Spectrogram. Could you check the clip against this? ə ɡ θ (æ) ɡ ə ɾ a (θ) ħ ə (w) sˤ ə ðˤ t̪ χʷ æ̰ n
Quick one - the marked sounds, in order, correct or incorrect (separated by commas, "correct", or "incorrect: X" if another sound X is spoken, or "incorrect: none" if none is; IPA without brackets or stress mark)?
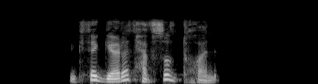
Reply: correct, correct, incorrect: v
